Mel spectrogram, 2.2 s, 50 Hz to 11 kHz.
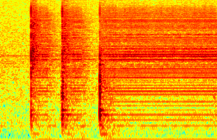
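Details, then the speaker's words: Heathkit AA-100 tube amplifier under restoration, power amp input leads touched with a screwdriver: three sharp pops then a steady low mains hum through the speaker; output section works, fault is in the preamplifier. "okay so we know the entire output section is working great that's not the problem the problem is somewhere in the preamplifier"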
